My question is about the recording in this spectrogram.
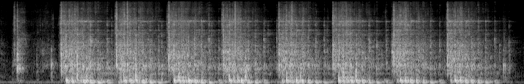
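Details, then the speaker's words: Dolmar 100 chainsaw fires in short rough bursts about twice a second and sputters out, won't keep running; owner suspects not enough spin on the pull (starter string lacks tension and pings back) and no petrol getting through; cause unconfirmed. "I think the problem is we can't get enough of a spin on no petrol getting through but she runs and she runs bloody well"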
